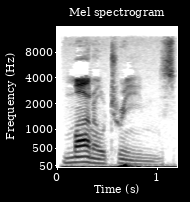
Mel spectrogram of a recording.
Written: monotremes

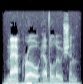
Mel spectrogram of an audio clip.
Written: macroevolution

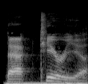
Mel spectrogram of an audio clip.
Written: bacteria

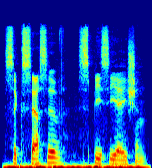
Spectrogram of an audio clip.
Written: successive speciation

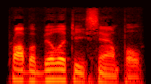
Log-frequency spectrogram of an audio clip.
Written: probability sample

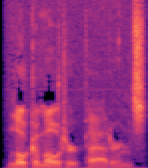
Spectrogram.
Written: locomotor patterns

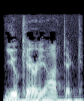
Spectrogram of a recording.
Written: eukaryotic

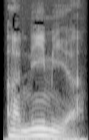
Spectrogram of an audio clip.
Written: anemia

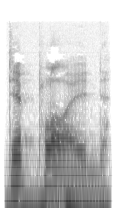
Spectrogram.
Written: diploid

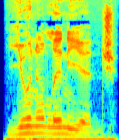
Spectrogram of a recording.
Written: unilineage

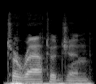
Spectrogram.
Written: teratogen

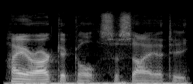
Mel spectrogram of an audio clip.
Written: hierarchical society

